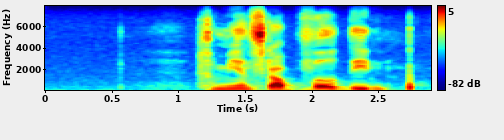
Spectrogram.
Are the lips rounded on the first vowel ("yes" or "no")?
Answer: no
